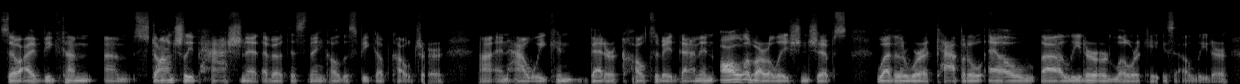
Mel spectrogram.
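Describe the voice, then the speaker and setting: In a very deep, low pitch, a man talks at a fairly quick pace with monotone, flat intonation. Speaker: author and leadership speaker. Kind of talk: virtual event interview. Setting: video call. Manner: halting, with repetitions.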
